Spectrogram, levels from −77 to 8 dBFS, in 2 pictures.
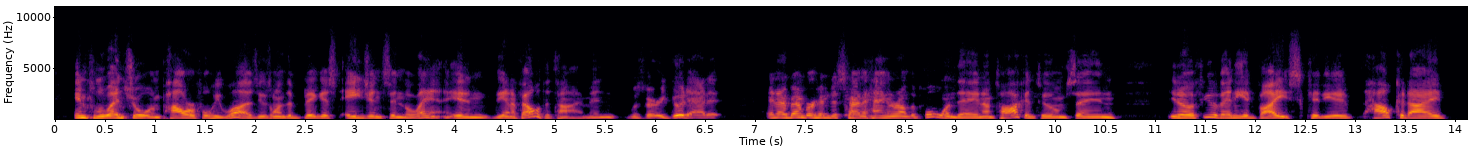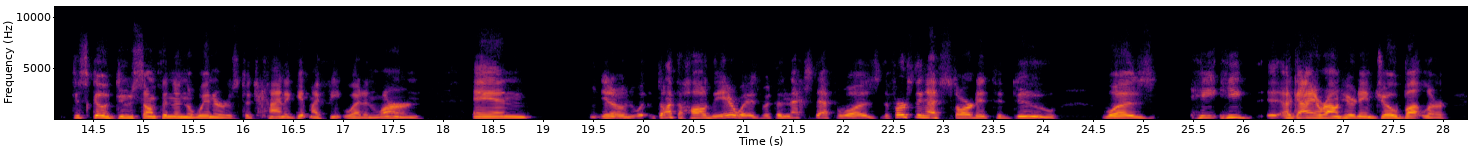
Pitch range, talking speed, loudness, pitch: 125-175 Hz, 220 wpm, -19 LUFS, 140 Hz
